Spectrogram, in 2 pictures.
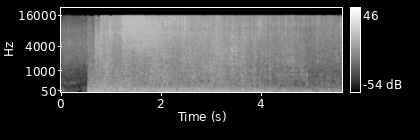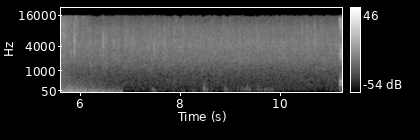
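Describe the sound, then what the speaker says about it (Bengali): A building collapses as a film sound effect: a sudden loud roaring crash of rubble and debris runs for several seconds, then thins out into a faint settling rumble. "এইমাত্র পাওয়া খবর অনুযায়ী উত্তর কলকাতার একটি মেস বাড়ি ভেঙে পড়েছে"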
